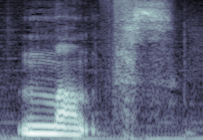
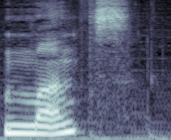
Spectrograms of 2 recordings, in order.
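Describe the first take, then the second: First: The th sound is replaced by f. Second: The word has a normal th sound.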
